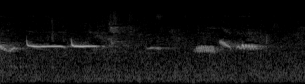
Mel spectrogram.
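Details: A colony of streak-throated swallows (Ababeel) gathered at mud nests by the Rice Canal, Sukkur Barrage, Sindh, Pakistan, gives high, thin, drawn-out chirps, then a pause, then a quick cluster of squeaky twitters.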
